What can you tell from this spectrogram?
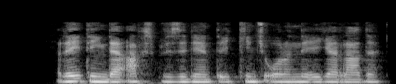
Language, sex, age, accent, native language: Uzbek, male, 18-24, Jizzax, Uzbek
